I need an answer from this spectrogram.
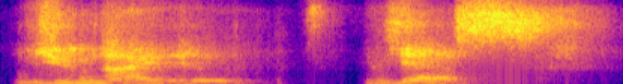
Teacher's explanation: When you say United States, the first sound is actually the sound of a Y. Like yes, right? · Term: Y sound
